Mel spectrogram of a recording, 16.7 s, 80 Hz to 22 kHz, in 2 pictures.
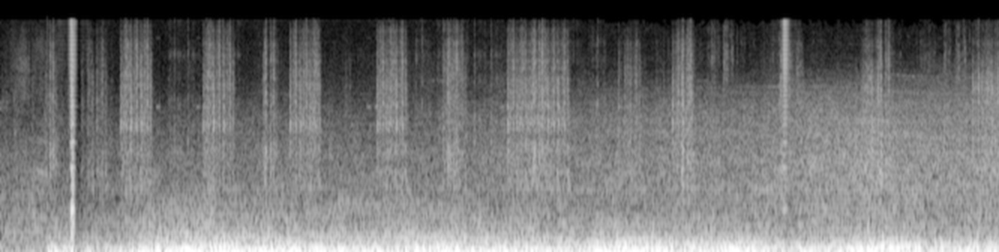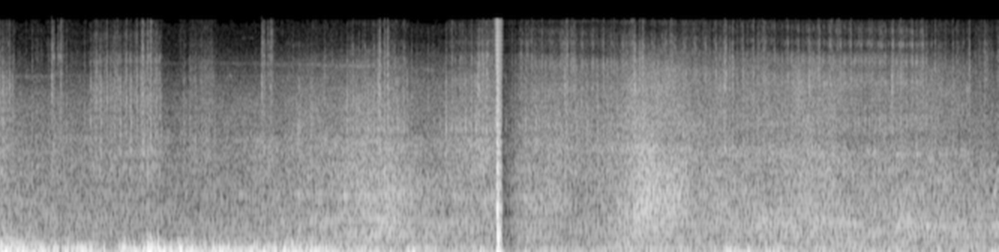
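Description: Sukhoi Superjet 100's twin SaM146 turbofan engines rumbling as the airliner rolls along the runway, loud for the first ten seconds and then fading away. A single sharp click comes about twelve seconds in.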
